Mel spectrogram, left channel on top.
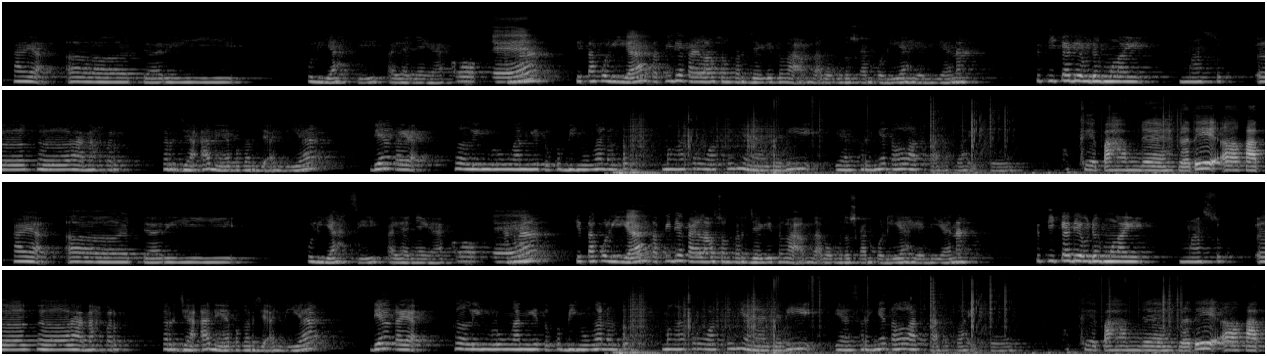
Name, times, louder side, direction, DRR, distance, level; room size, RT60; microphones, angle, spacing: voice 1, 0.1-2.3 3.1-4.4 5.0-5.4 5.9-9.7 10.5-11.4 11.8-12.2 12.5-13.8 14.2-15.8 16.3-16.8 17.1-18.8 19.2-20.7 21.0-22.7, right 1 dB, 50° right, 4 dB, 1.7 m, -32 dB
voice 2, 4.5-5.3 23.4-25.2, left 2 dB, 50° left, 9 dB, 0.9 m, -30 dB
sound 1, 18.6-24.6, right 1 dB, 15° right, 1.7 m, -43 dB
15.5 x 8.6 x 6.0 m, 0.80 s
head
